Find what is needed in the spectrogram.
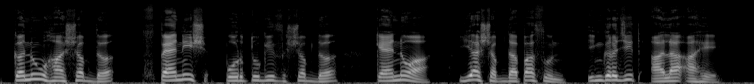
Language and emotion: Marathi, neutral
